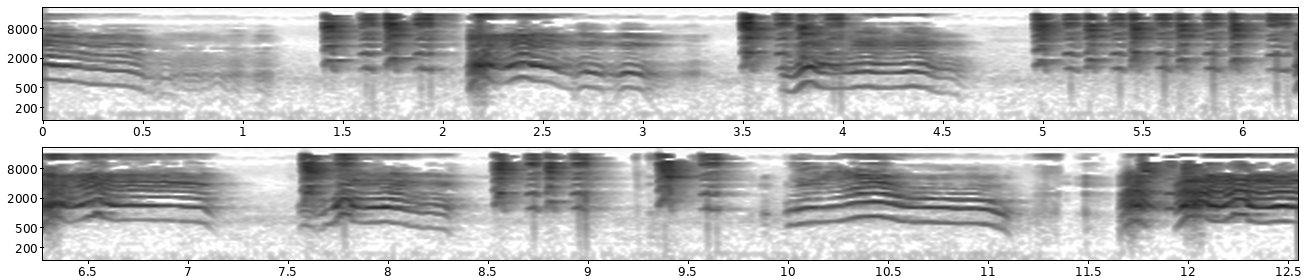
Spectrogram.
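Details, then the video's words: Chihuahua howling in repeated wavering, arched notes, several bursts over about twelve seconds with short gaps, squeaky yips mixed in, and a faint low hum underneath. "The BEST howling songs"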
